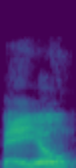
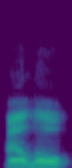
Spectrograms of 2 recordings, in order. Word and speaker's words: Bello: heads it right to they pronounce it Bayo, even though I keep seeing this, and I wonder, is that the Spanish pronunciation of Bello? Because I know the English pronunciation is Bello, but I guess the commentator basically pronounced it Bayo, so I'm gonna trust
